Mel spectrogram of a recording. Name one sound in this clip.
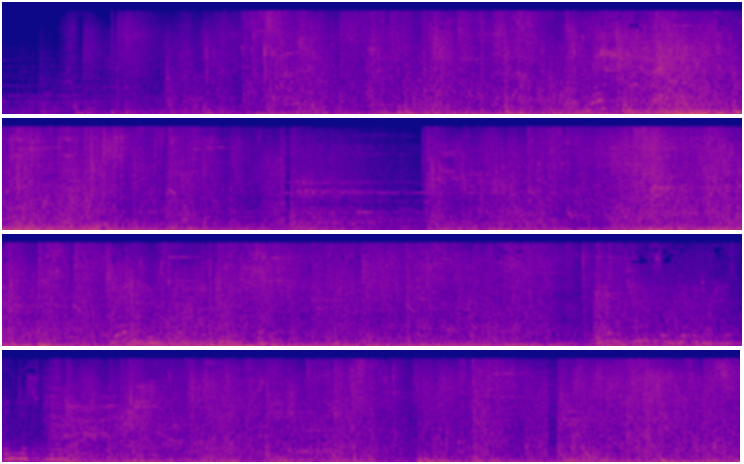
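Video game combat sounds of magic spells and strikes clash.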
